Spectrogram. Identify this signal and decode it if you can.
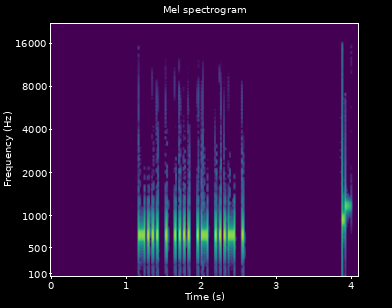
Morse code, heard as a keyed tone, about 37 wpm, 700 Hz. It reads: BEHAVE
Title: Six Letter Words - 40wpm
